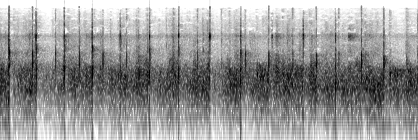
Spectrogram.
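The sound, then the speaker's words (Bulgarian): An audience at an evening event applauds the list of parliamentary candidates present among them, steadily, dense overlapping hand claps with a few sharper individual claps standing out, sustained at a fairly loud level throughout with no voices over it. “Ще имате възможност след това да се запознаете с тях по време на коктейла, така че аплодисменти за тях, те са сред вас.”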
